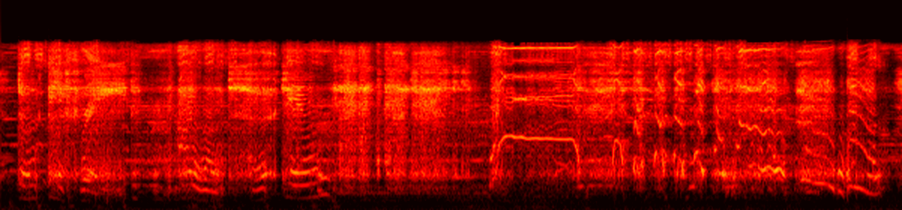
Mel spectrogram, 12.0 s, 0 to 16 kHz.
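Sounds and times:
spooky music: 0.0 - 12.0
witch voice: 0.2 - 6.7
wavering laugh-like voice: 4.4 - 12.0.

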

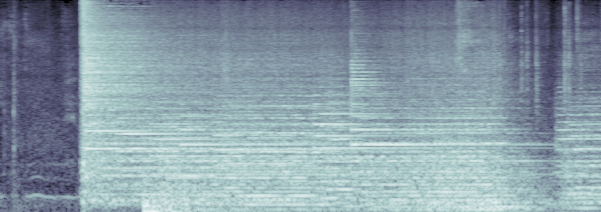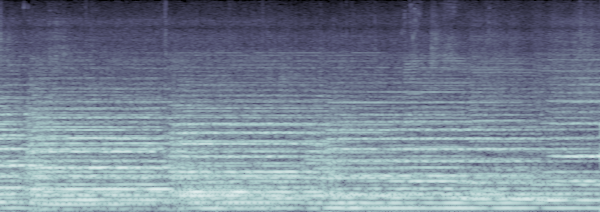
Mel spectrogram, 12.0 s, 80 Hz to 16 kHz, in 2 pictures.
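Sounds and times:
concert band playing: 0.8 - 9.5.

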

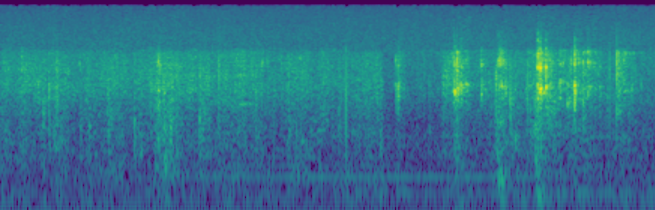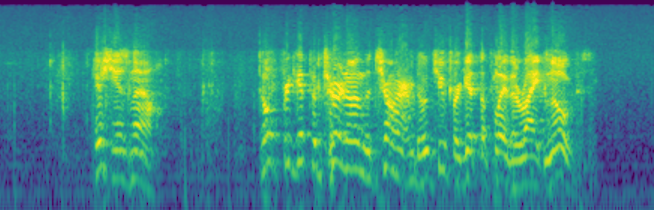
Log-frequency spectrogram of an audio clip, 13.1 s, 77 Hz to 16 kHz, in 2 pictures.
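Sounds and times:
film soundtrack hiss and crackle: 0.0 - 13.0.

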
